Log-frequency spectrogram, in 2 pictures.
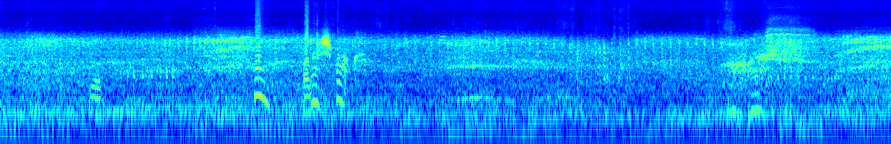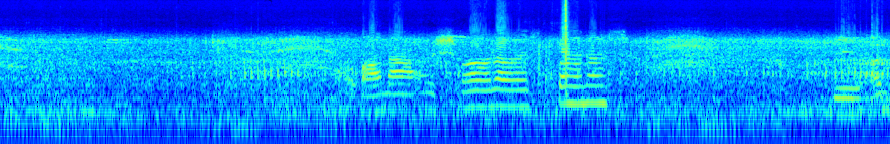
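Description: A motorcycle engine idles with a low, steady rumble close by.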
